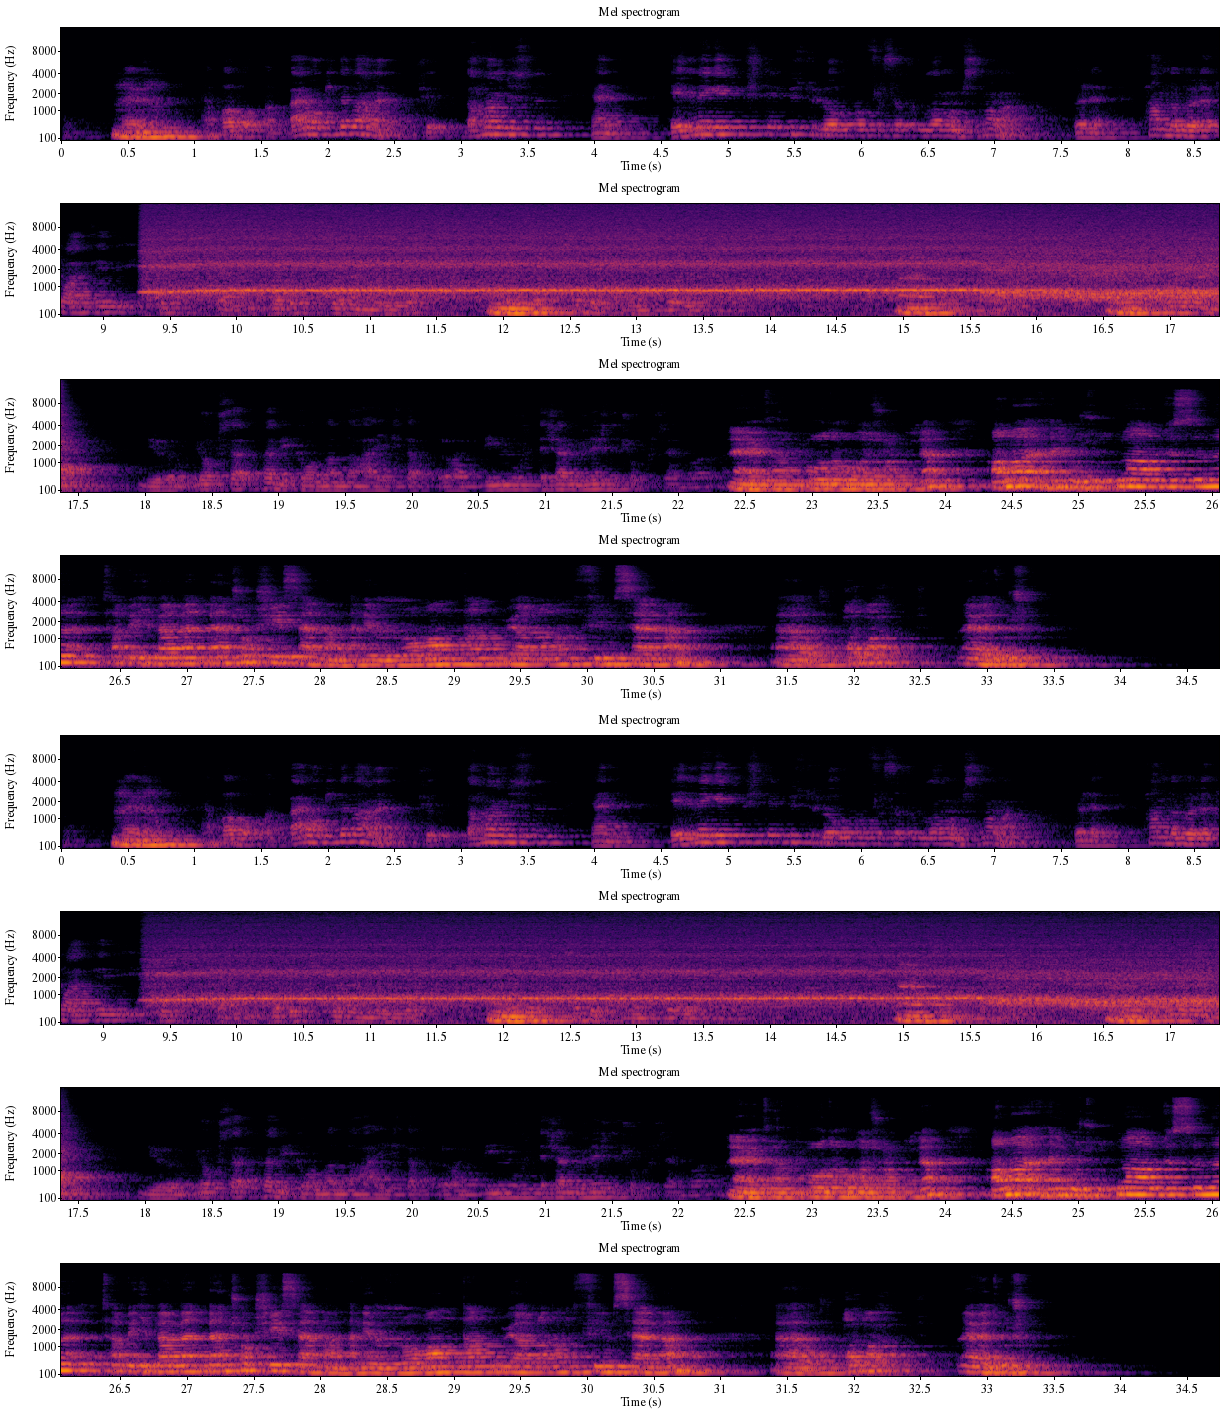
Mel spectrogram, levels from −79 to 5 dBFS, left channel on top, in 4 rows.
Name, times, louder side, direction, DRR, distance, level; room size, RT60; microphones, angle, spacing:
voice 1, 0.4-0.8 11.9-12.2 14.9-15.3 16.5-16.9 22.3-30.7 31.4-32.2 32.8-33.3, right 1 dB, 40° right, -3 dB, 0.6 m, -26 dB
voice 2, 1.0-3.6 4.0-4.2 4.6-7.1 7.6-7.8 8.1-9.6 9.8-11.4 11.9-13.8 15.2-15.9 16.5-17.5 17.9-22.3 23.4-23.6 24.8-25.0 31.5-32.4, left 1 dB, 10° left, -5 dB, 0.3 m, -39 dB
sound 1, 9.3-17.4, left 3 dB, 80° left, 0.5 m, -29 dB
2.4 x 2.1 x 3.0 m, 0.98 s
head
